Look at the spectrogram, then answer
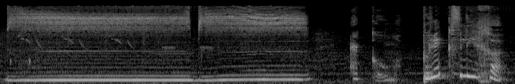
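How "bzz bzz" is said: buzzing fly sound. Acted. Flies arrive.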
